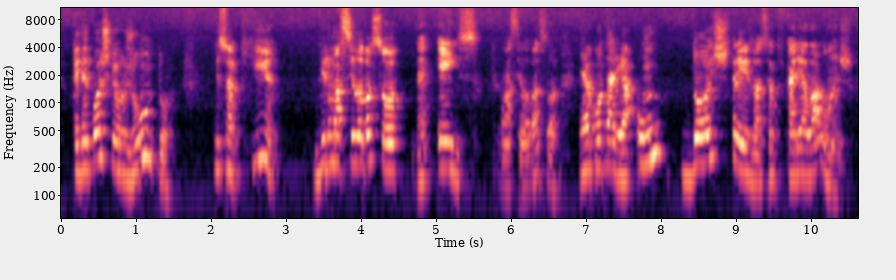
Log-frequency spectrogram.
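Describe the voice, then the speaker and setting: Brazilian male teacher, somewhat high voice, patient and methodical, echoey room, mic at a distance. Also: animated, unhurried, darkish tone. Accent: Brazilian Portuguese. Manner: patient, step-by-step, counting syllables aloud. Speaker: Ancient Greek teacher. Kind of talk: explaining grammar on a board. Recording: roomy echo, voice off-mic.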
